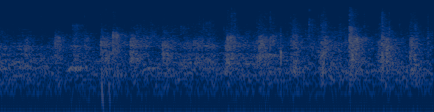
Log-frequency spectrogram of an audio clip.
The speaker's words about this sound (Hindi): एक तो मैं सच बोल रहा हूं, ताली भी बजा रहे हैं चांद को लेकर के।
